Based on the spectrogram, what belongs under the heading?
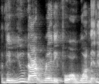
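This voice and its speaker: Sick and stuffy-sounding, a woman who comments on reality TV chats to her audience with strong opinions. Her medium-pitched voice is gravelly and fairly even in intonation, at normal speed, with echo from the room.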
